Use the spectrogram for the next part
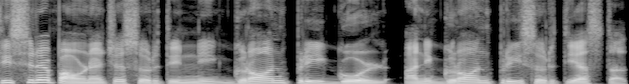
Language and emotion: Goan Konkani, neutral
